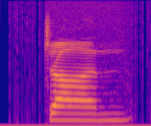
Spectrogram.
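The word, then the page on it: zhan: tone 1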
